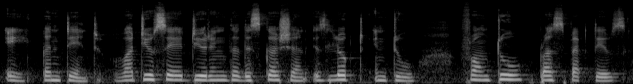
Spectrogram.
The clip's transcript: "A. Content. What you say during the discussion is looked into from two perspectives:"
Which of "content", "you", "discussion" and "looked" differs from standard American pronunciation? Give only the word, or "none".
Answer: none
